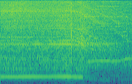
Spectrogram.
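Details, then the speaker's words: Slim Greenworks electric pressure washer without hose reel: steady motor whine cuts off abruptly and winds down with a harsh clatter that sounds like breaking; normal auto-stop shutdown. "that turn off just cracks me up it's so fun so i don't know what's so funny to me just sounds like it's breaking"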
